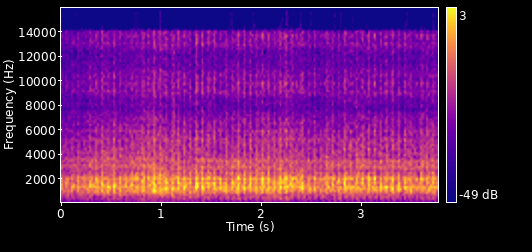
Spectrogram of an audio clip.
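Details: GY6 scooter engine idling, still noisy with the drive belt removed and exhaust and clutch checked: a loud, rapid metallic rattle-knock throughout, which turned out to be a worn big end bearing.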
